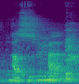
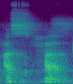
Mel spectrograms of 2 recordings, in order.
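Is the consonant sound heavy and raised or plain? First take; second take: heavy; plain. First: The consonant is heavy, raised toward the palate. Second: The consonant is plain, without a raised heavy sound. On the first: The speaker calls it right. "tapi dinaikkan suara" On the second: The speaker calls it wrong. "Jangan terbaca ashab"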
